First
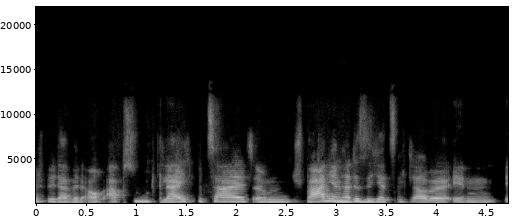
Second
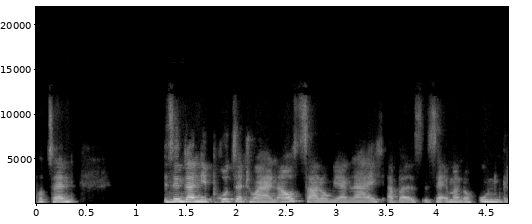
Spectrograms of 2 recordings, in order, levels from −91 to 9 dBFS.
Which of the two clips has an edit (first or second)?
first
